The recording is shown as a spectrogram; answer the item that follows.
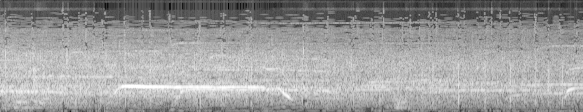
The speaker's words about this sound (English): Another big round of applause for this fine orchestra. And for Jim Ed Norman, conductor, composer.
